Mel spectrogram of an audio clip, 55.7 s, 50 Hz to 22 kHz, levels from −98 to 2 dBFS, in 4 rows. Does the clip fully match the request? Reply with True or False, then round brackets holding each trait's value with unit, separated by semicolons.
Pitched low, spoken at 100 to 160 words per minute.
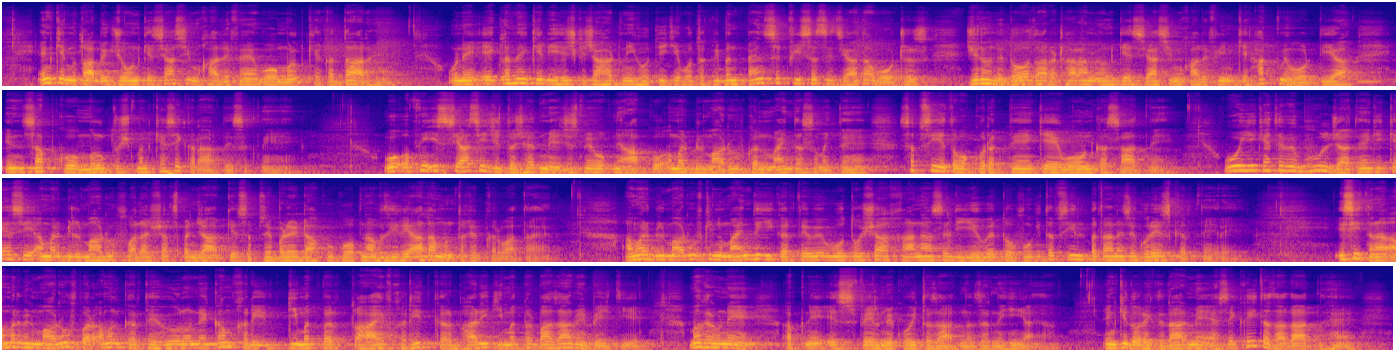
False (115 Hz; 190 wpm)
